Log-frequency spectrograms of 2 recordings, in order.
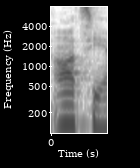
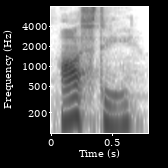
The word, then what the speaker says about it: Asti: So Asti, I keep saying Otzi, I'm flipping the T and the S. Asti deals 5 damage.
